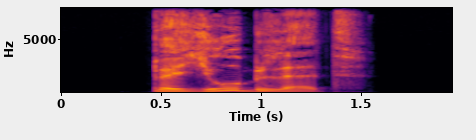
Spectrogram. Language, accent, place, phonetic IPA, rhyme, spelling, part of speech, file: German, Germany, Berlin, [bəˈjuːblət], -uːblət, bejublet, verb, De-bejublet.ogg
- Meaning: second-person plural subjunctive I of bejubeln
